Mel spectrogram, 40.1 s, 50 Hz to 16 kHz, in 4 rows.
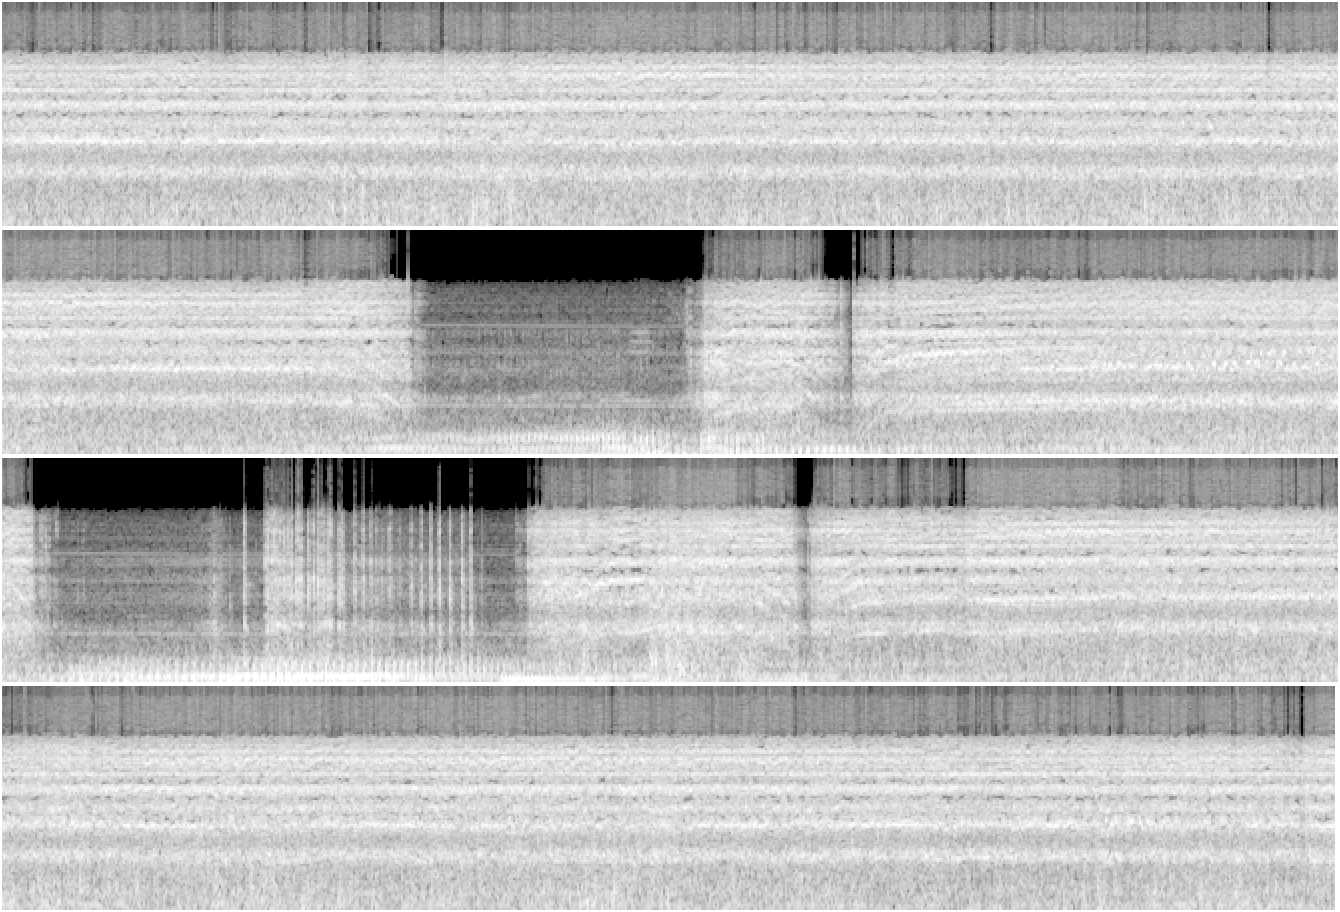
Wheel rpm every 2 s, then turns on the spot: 230, 230, 220, 230, 220, 220, 120, 40, 150, 210, 40, 20, 160, 180, 230, 220, 220, 220, 230, 230.
20-24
